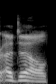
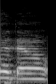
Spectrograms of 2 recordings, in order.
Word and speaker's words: Adele: The singer Adele took a question from a fan who pronounced her name with L vocalization, as in something like, I'll just play the audio here. Hi Adele, I'm Annie and I'm from London.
